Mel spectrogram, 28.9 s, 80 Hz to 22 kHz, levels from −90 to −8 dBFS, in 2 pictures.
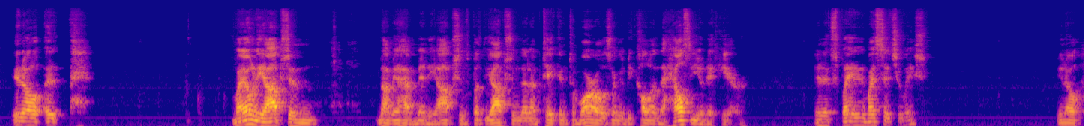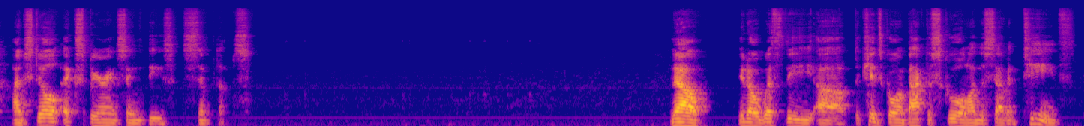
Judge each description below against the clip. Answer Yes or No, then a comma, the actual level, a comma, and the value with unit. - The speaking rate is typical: No, slow, 110 wpm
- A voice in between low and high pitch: No, very low, 95 Hz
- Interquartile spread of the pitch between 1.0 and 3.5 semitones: No, average, 4.1 semitones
